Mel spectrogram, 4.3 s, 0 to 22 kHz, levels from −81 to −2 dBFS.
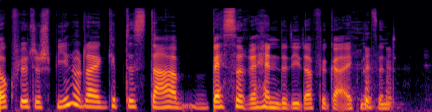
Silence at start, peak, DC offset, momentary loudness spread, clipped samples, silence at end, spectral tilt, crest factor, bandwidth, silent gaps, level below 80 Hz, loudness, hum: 0 s; -2 dBFS; under 0.1%; 6 LU; under 0.1%; 0.4 s; -5 dB/octave; 20 dB; 16 kHz; none; -58 dBFS; -21 LUFS; none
